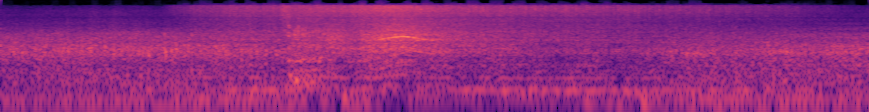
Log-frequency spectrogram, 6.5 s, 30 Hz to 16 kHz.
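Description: A classic Pontiac GTO's V8 engine running steadily as the car is driven, heard from inside the cabin as a low rumble with road noise.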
